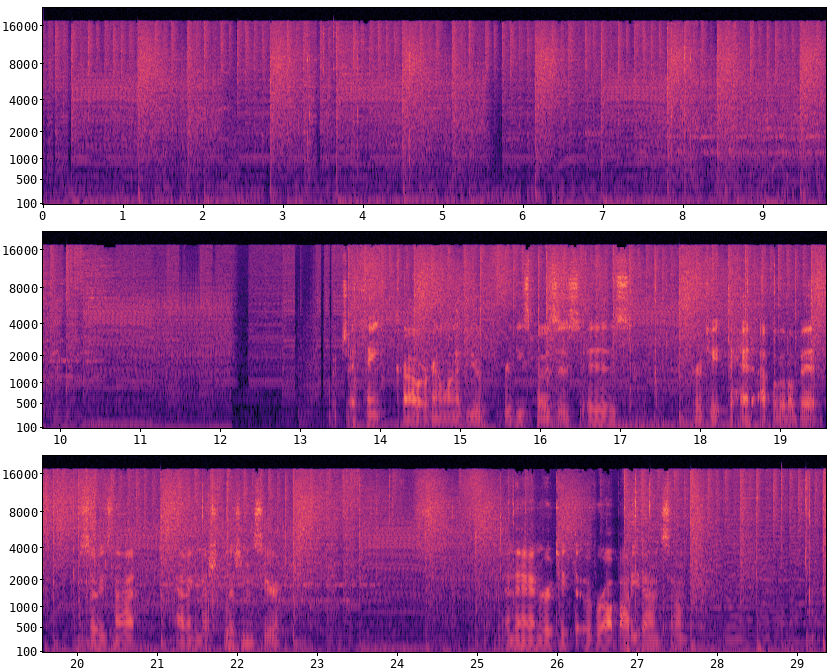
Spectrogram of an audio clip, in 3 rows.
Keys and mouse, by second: 3.4 alt+a, 4.0 alt+a, 8.1 alt+a, 14.4 Down, 15.2 KP_3, 16.3 a, 18.6 r, 21.6 r, 24.8 KP_3, 27.0 r.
